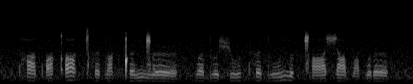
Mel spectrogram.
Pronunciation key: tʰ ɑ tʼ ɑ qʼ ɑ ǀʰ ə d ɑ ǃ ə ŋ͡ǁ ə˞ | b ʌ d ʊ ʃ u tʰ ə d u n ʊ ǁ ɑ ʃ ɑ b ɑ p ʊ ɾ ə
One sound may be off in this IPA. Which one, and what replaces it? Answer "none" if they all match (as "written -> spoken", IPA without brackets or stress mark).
none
